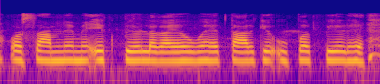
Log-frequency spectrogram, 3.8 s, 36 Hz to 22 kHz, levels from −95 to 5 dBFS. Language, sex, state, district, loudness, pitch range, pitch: Hindi, female, Jharkhand, Garhwa, -14 LUFS, 215-225 Hz, 220 Hz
